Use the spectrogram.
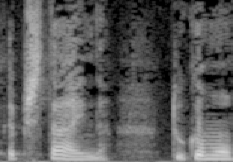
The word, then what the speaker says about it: Epstein: J'ai également voulu entendre la façon dont les Allemands eux-mêmes prononcent ce nom, et ils disent bien Epstein, comme démontré dans cette vidéo. Die ganze Welt schaut auf die Epstein-Files. Alors dorénavant, moi aussi je prononcerai Epstein.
